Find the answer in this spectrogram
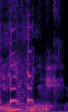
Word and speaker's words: eunuch: Yeah, I was thinking the comment like, okay, I listened to a bit of it, eunuch, okay, and then eunuch.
